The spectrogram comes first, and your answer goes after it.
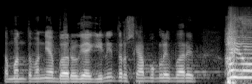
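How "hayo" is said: sudden high loud "Hayo!" to startle; prank scare shout. Retold or imitated. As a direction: jump out and yell "Hayo!". Scaring a friend as prank. (teriakan mengagetkan teman)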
